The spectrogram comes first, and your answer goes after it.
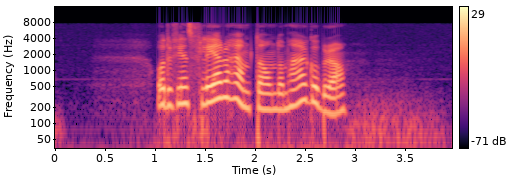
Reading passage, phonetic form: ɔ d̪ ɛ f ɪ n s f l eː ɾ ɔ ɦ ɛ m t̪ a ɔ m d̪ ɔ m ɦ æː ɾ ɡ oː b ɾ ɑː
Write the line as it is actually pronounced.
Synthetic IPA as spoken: ɔ d̪ ɛ f ɪ n s f l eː ɾ ɔ ɦ ɛ m t̪ a ɔ m d̪ ɔ m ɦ æː ɾ ɡ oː b ɾ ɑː

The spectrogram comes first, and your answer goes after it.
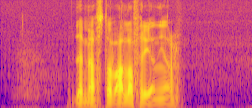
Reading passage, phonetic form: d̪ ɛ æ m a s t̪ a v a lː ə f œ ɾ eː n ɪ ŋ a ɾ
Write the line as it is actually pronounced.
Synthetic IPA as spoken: d̪ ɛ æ m ɛ s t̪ a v a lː a f œ ɾ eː n ɪ ŋ a ɾ

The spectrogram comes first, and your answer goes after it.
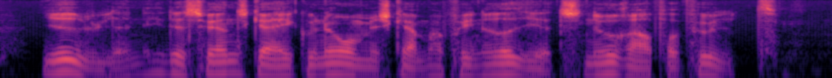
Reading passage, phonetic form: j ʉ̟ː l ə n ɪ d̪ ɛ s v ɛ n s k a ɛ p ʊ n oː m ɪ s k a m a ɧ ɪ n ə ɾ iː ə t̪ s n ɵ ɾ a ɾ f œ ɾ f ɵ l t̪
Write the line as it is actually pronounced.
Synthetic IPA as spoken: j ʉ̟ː l ə n ɪ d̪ ɛ s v ɛ n s k a ɛ k ʊ n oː m ɪ s k a m a ɧ ɪ n ə ɾ iː ə t̪ s n ɵ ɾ a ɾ f œ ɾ f ɵ l t̪

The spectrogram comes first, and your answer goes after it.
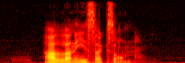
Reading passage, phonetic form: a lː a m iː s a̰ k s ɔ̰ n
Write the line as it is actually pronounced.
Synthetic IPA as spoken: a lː a n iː s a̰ k s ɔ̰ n

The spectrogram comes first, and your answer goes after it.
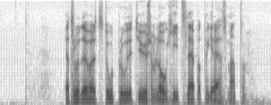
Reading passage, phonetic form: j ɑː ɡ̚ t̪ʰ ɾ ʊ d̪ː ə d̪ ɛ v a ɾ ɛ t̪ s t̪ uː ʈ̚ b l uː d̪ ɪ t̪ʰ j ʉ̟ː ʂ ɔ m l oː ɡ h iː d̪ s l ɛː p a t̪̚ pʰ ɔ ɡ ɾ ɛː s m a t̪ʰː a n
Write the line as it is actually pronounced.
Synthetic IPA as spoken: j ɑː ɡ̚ t̪ʰ ɾ ʊ d̪ː ə d̪ ɛ v a ɾ ɛ t̪ s t̪ uː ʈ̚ b ɾ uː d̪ ɪ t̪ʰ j ʉ̟ː ʂ ɔ m l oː ɡ h iː t̪ s l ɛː p a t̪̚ pʰ ɔ ɡ ɾ ɛː s m a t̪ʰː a n

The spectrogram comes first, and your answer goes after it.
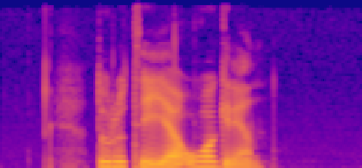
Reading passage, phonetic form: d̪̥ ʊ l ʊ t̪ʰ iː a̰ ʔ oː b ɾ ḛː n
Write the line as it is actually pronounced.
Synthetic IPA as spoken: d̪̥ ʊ ɾ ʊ t̪ʰ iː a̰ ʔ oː ɡ ɾ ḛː n

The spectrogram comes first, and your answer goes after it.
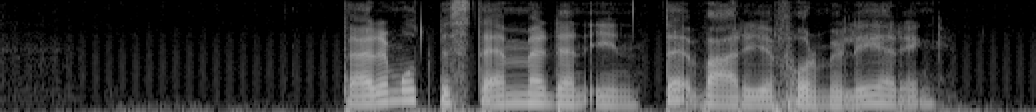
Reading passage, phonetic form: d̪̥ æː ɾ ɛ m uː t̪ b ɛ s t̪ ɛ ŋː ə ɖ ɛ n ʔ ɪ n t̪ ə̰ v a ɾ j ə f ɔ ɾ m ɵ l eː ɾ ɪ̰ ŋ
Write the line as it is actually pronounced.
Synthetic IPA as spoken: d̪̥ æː ɾ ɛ m uː t̪ b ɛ s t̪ ɛ mː ə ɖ ɛ n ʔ ɪ n t̪ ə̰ v a ɾ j ə f ɔ ɾ m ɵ l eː ɾ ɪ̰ ŋ

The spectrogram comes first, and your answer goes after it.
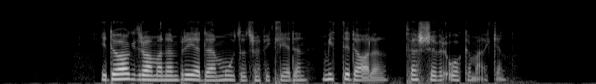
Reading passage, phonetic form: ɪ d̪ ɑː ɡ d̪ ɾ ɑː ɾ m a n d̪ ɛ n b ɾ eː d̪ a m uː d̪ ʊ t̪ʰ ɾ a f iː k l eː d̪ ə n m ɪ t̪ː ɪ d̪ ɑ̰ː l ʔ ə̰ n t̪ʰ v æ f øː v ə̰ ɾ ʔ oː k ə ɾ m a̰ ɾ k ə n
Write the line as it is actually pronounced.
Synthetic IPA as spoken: ɪ d̪ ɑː ɡ d̪ ɾ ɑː ɾ m a n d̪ ɛ n b ɾ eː d̪ a m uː t̪ ʊ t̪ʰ ɾ a f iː k l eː d̪ ə n m ɪ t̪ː ɪ d̪ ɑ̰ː l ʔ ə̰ n t̪ʰ v æ ʂ øː v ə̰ ɾ ʔ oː k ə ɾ m a̰ ɾ k ə n

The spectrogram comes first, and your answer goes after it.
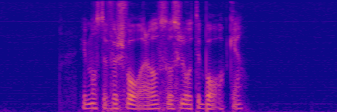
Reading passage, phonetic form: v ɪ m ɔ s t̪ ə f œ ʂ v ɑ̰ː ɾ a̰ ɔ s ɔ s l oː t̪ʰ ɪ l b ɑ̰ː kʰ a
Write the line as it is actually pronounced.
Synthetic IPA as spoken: v ɪ m ɔ s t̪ ə f œ ʂ v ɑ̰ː ɾ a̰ ɔ s ɔ s l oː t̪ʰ ɪ l b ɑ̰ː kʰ a

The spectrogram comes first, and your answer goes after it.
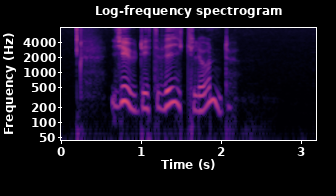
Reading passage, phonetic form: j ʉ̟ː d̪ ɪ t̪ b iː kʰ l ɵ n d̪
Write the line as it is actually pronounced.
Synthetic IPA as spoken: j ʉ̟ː d̪ ɪ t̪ v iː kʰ l ɵ n d̪

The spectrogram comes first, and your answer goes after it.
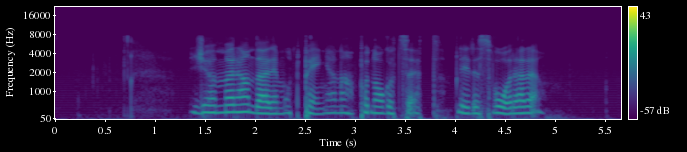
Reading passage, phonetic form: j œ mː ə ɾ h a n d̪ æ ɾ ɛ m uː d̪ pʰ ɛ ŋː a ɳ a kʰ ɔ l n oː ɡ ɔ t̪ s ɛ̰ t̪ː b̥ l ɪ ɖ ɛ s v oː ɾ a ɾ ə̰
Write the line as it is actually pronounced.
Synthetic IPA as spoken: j œ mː ə ɾ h a n d̪ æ ɾ ɛ m uː t̪ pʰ ɛ ŋː a ɳ a pʰ ɔ n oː ɡ ɔ t̪ s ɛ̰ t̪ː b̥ l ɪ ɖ ɛ s v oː ɾ a ɾ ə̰

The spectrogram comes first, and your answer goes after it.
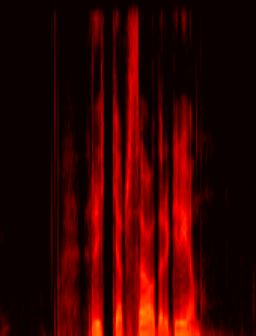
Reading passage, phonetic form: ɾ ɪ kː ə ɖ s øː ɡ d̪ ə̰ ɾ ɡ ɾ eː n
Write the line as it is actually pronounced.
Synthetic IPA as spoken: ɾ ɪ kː a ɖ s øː d̪ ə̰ ɾ ɡ ɾ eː n

